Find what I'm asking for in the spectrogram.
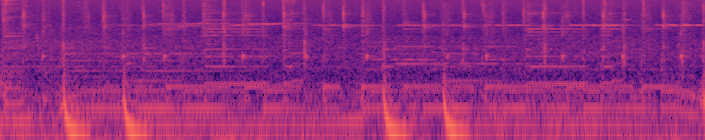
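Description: A sewing machine stitches across a simple sleeveless top in a quick, regular ticking rhythm, with soft low thumps recurring at intervals.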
